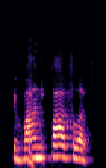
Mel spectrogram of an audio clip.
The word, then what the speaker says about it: Ivan Pavlov: And I love that you pronounce his name correctly, Ivan Pavlov.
